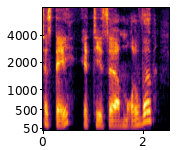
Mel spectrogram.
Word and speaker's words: 得: When it's pronounced as day, it is a modal verb.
